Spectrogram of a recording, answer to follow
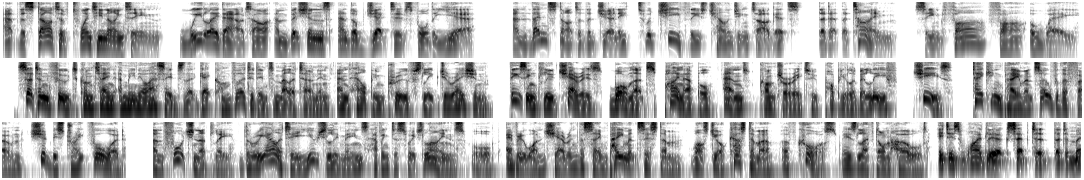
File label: narration samples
